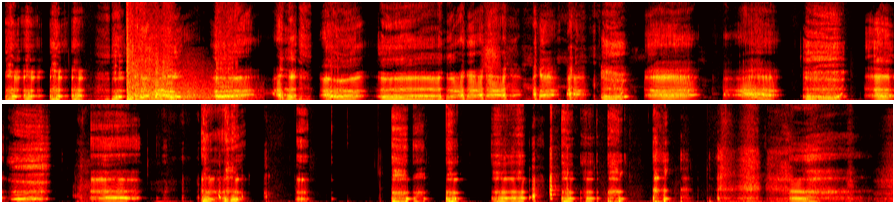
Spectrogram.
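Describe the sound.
A man's voice imitating the dying breath of someone who has been shot: many strained gasps, grunts and guttural croaks in uneven bursts separated by short pauses, loud and rough throughout.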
